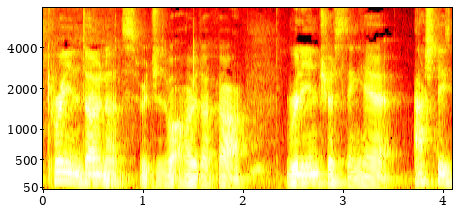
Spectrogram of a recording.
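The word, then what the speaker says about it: Hoduck (호떡): which are donuts called Hoduck. They're not spelt Hoduck, but that's how it's pronounced.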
